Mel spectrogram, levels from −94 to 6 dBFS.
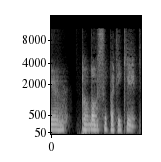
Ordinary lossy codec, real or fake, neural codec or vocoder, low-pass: MP3, 48 kbps; fake; codec, 44.1 kHz, 0.9 kbps, DAC; 14.4 kHz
